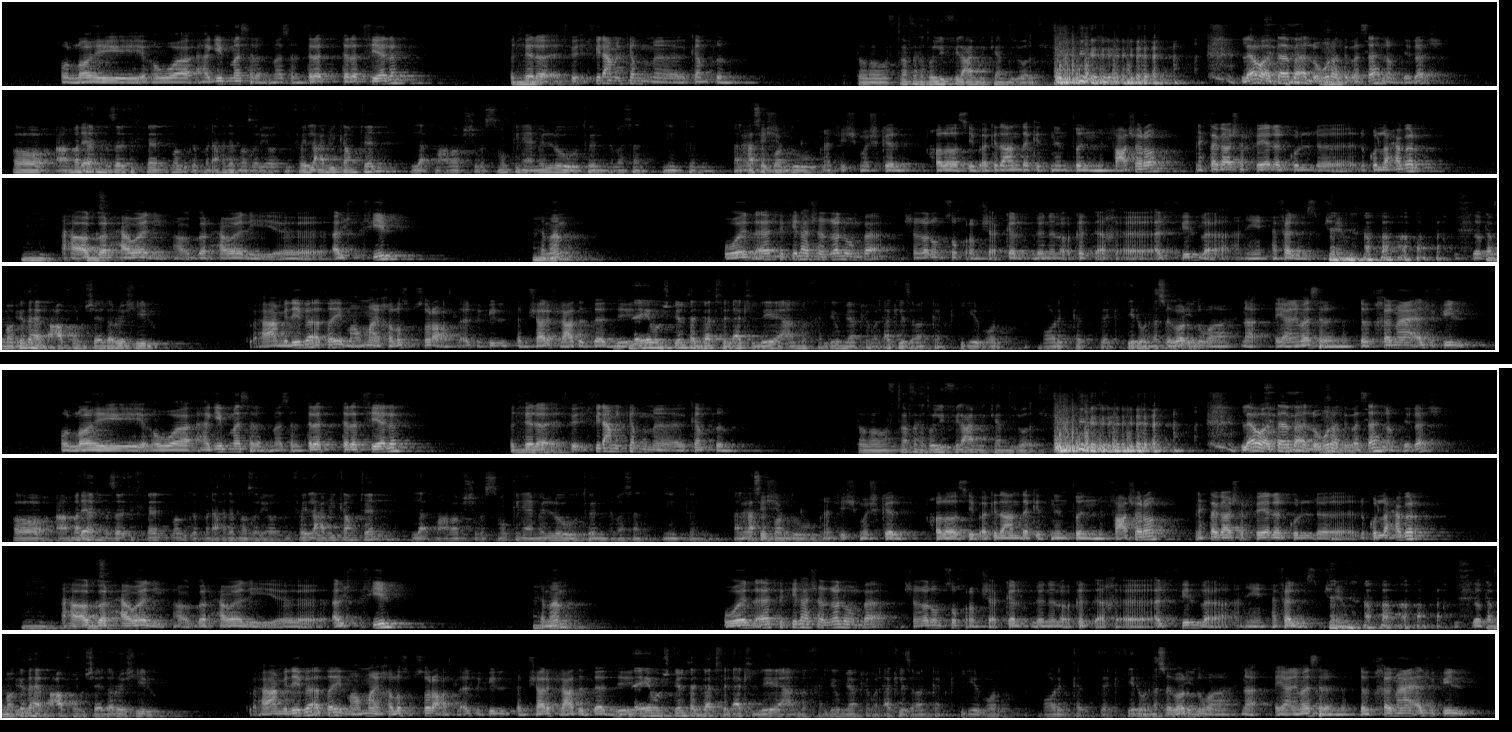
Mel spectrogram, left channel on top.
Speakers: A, on the right (about 30°); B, on the left (about 25°).
A: والله هو هجيب مثلا مثلا تلات تلات فيلة الفيلة
B: امم
A: الف- الفيل عامل كام كام طن
B: طب افتكرتك هتقولي الفيل عامل كام دلوقتي فلوس
A: <laughs> لا وقتها
B: <laughs>
A: بقى الامور هتبقى سهلة ما تقلقش
B: اه عامة
A: هنلاقي
B: نظرية الفيل دي برضو كانت من أحد النظريات الفيل عامل كام طن؟ لا معرفش بس ممكن يعمل له طن مثلا 2 طن على
A: ما
B: حسب
A: فيش
B: برضو
A: ما فيش مشكلة خلاص يبقى كده عندك اتنين طن في عشرة هنحتاج عشر فيلة لكل لكل حجر
B: امم
A: هأجر
B: مثلا
A: حوالي هأجر حوالي آه، ألف فيل
B: امم
A: تمام والألف فيل هشغلهم بقى هشغلهم صخرة مش هأكلهم لأن لو أكلت أخ... آه، ألف فيل لا يعني هفلس مش
B: <laughs>
A: هينفع بالظبط
B: طب ما
A: كده
B: كده هيضعفوا مش هيقدروا يشيلوا
A: هعمل ايه بقى طيب ما هم هيخلصوا بسرعة اصل 1000 فيل انت مش عارف العدد ده قد
B: انت
A: ايه
B: ايه مشكلتك جت في الأكل ليه يا عم تخليهم ياكلوا ما الأكل زمان كان كتير برضو الموارد كانت كتير
A: بس
B: والناس قليلة
A: برضو احنا يعني مثلا انت بتخيل معايا 1000 فيل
